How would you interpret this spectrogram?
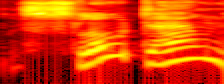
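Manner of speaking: high-pitched interruption; urging calm. A narrator's reading. Friend interrupting the babbling man, high urging. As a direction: cut in high to slow him down.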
